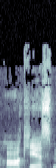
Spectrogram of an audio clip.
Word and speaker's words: Arceus: Is it Arceus? – I feel like they changed it at some point to Arceus, maybe just because they didn't want Arce to be in the title of their game.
